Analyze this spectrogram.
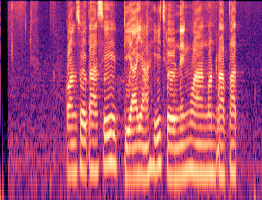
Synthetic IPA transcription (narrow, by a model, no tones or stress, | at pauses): kɔnsult̪asid̪̥i̤ajaɦid̥ʒ̥ɾo̤nɪŋwaŋʊnrapat̪̚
